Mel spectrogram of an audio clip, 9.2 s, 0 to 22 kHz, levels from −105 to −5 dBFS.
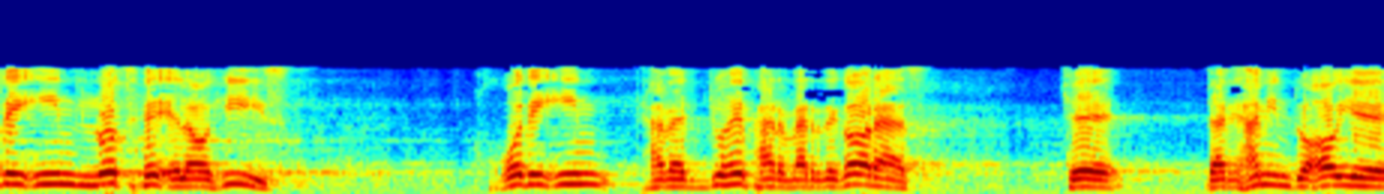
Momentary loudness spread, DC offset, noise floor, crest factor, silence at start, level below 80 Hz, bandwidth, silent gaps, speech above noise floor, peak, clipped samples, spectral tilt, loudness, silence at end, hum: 10 LU; under 0.1%; -42 dBFS; 12 dB; 0 s; -48 dBFS; 5.4 kHz; none; 32 dB; 0 dBFS; 0.8%; -7 dB/octave; -11 LUFS; 0 s; none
